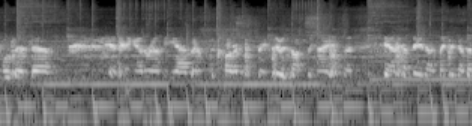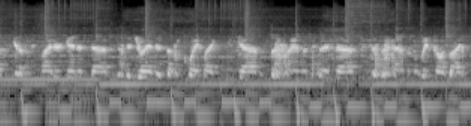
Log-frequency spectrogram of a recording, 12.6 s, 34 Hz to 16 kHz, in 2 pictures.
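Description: A man's voice received over 10-meter single-sideband ham radio through the transceiver's speaker: narrow, band-limited radio speech with a steady tone under it.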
